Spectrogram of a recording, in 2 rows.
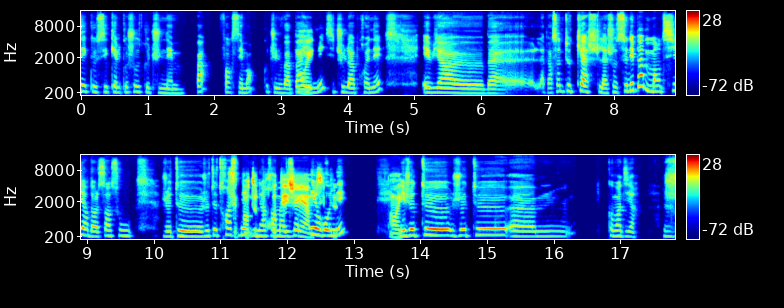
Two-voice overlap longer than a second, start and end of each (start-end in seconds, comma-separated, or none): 11.1-12.7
